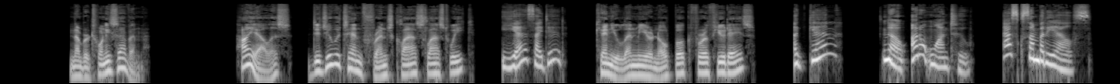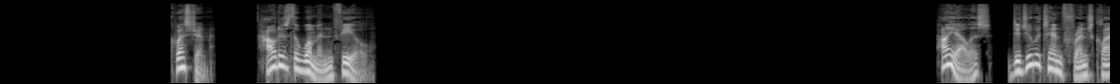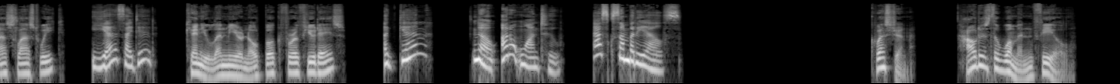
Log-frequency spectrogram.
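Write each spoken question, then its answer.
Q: How does the woman feel?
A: Annoyed; she doesn't want to lend her notebook again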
